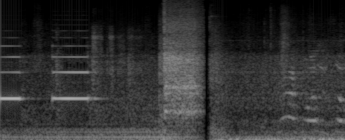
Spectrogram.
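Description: A truck at a house demolition site with a mini excavator sounds a few loud, evenly spaced reversing beeps, then a hiss of air brakes, under a low engine idle.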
